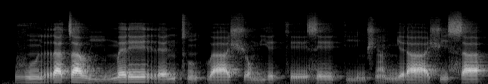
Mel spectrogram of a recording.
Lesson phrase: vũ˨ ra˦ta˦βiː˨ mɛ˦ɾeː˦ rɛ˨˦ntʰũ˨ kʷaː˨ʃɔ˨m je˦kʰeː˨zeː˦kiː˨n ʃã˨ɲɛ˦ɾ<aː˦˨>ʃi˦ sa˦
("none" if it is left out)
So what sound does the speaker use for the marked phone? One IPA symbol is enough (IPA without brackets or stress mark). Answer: aː˦˨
